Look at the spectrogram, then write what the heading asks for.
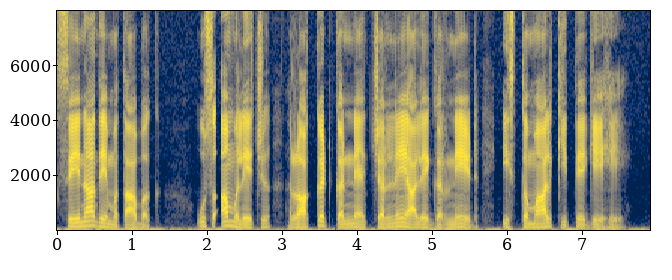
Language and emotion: Dogri, neutral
